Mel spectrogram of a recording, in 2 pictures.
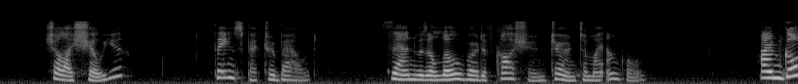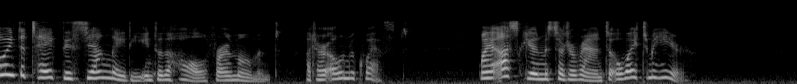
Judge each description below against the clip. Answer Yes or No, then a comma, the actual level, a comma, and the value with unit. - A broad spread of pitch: Yes, wide, 6.8 semitones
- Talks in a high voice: Yes, high, 230 Hz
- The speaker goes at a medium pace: Yes, average, 175 wpm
